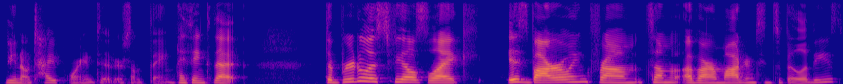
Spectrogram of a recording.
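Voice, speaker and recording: A woman's voice: medium pitch, moderate pace, bright, forceful tone, clear, resonant tone. A woman co-hosting a podcast, explaining a book plot in a thoughtful, casual way. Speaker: podcast co-host. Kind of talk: casual film discussion.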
